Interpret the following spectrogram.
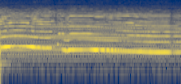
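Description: Violin playing a sustained melodic phrase in Raga Bihag, sliding between notes and then holding a long note, over a steady tanpura drone.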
